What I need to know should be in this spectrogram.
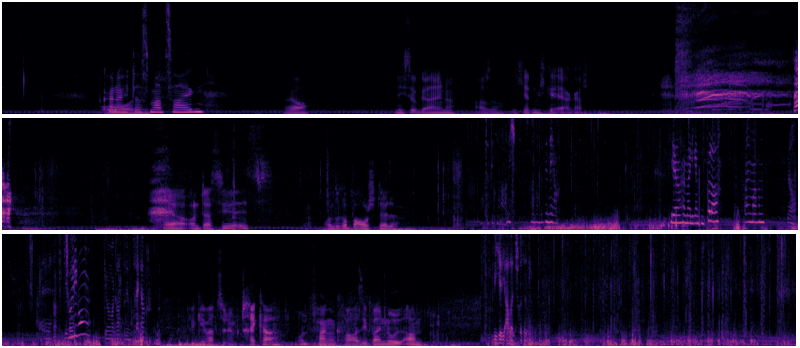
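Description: A young man talks with animation close to a microphone, outdoors.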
